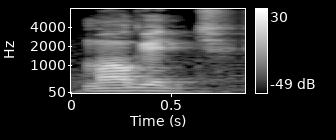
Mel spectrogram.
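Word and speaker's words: mortgage: उच्चर नहीं होता बिसल कासल इन सब में भी टी का उचार नहीं होता विसल अपोल चेस्टनट मॉर्गेज इनम भी टी का उच नहीं होता अभी आपने ऐसे शब्दों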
